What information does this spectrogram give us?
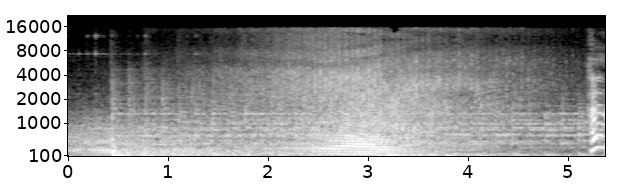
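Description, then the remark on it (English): A propeller plane's engine drones loudly and steadily, its pitch sweeping as the aircraft passes while touching down in a small crop field just outside Bariloche, with a rushing, rumbling texture throughout and no voices. “touched down in a small crop field just outside the centre of Bariloche.”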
